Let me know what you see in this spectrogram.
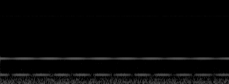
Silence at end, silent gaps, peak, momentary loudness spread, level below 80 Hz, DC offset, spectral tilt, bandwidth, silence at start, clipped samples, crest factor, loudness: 0 s; none; -38 dBFS; 2 LU; -64 dBFS; under 0.1%; -4.5 dB/octave; 11.5 kHz; 0 s; under 0.1%; 12 dB; -50 LUFS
